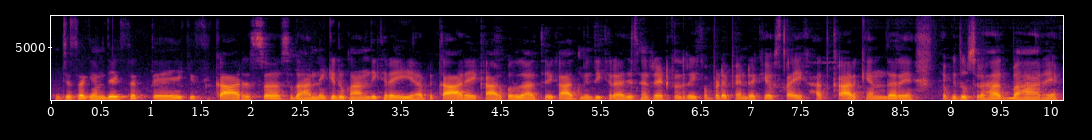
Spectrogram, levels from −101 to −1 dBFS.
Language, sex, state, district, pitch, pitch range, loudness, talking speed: Hindi, male, Bihar, Saran, 115 Hz, 115-120 Hz, -28 LUFS, 270 wpm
